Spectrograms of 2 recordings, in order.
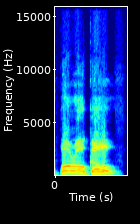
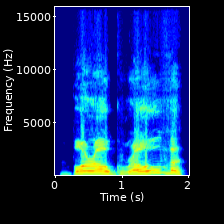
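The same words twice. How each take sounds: First: The second word has no R sound. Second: The second word has an R sound. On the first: It follows the actual spelling. The speaker calls it right. "there's no R in it. So it's Borough Grove" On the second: It sounds like a real word. The speaker calls it wrong. "my brain wants to say Borough Grove because at least a grove is a real thing"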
